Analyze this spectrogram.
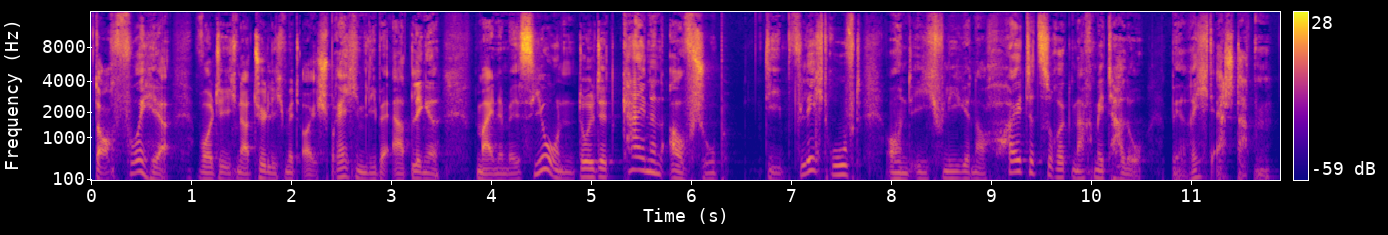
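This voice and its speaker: A man playing a lively curious robot. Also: lowish voice, unhurried, full character voice. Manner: lively, talks directly to the kids with questions. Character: friendly male robot visitor from another planet, curious. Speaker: storyteller addressing children. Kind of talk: children's story narration.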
